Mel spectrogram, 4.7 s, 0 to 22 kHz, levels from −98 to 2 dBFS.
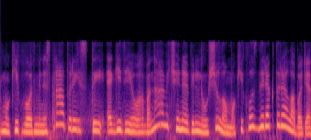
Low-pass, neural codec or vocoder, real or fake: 7.2 kHz; codec, 24 kHz, 0.9 kbps, DualCodec; fake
